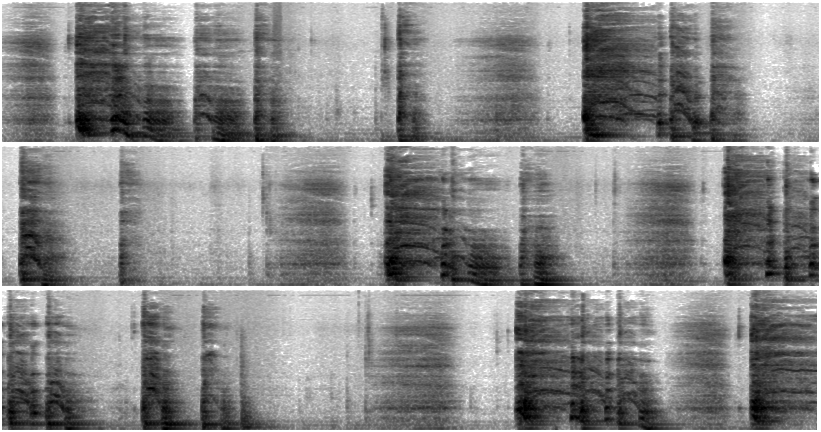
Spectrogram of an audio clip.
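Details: Adult's winter-morning catarrhal cough: repeated loud, wet productive coughs and harsh throat clearing in bursts.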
